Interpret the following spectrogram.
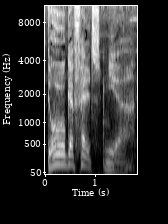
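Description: A man voicing a vain, pompous male lion king with a deep, slow, rumbling growl, in a children's audiobook. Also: huge pitch swings, a little mellow, breathy edge, exaggerated voice. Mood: smug. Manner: self-important, drawling.

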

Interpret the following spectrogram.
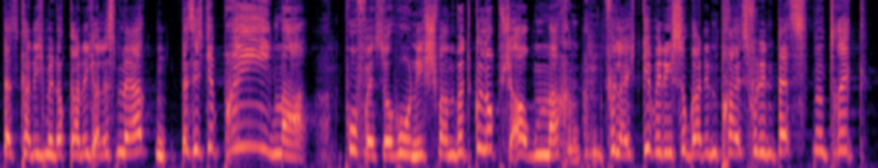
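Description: A man voicing a small, anxious creature with long spoon ears in a children's audiobook, in a high squeaky voice. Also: expressive, measured pace, no room sound, studio quality. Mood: overjoyed. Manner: high squeaky, whiny then gleeful. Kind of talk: audiobook character voice.

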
